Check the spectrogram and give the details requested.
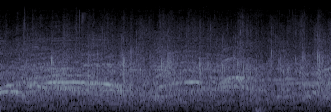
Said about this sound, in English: He said, clap your hands, all of you nations.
